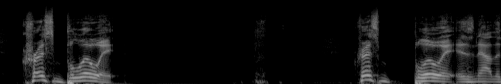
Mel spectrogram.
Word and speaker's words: Blewett: the Chicago Bears and it's not even like like blew it but it's spelled like weird like b-l-o-u-g-h-b-l-e-w-i-t-t like it is just blew it Chris blew it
